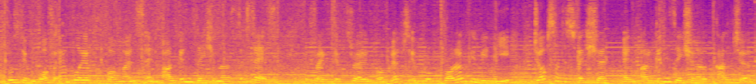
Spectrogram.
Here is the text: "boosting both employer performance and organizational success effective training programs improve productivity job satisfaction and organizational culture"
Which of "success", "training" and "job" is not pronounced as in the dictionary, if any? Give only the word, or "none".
training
